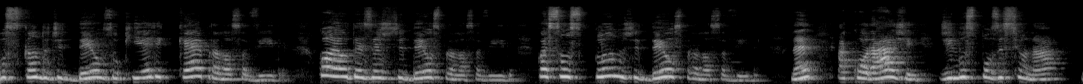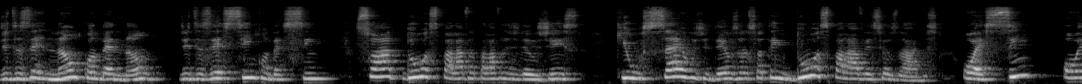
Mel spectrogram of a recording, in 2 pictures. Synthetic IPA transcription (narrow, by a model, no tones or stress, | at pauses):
buskɐ̃nd̪ʊd͡ʒɪd̪ewzʊkɪelɪkɛɾpɾɐnɔsɐvid̪ɐ | kwawɛʊd̪ezeʒʊd͡ʒɪd̪ewspɾɐnɔsɐvid̪ɐkwajsɐ̃w̃ʊsplɐ̃nʊzd͡ʒɪd̪ewspɾɐnɔsɐvid̪ɐ | nɛɐkoɾaʒẽj̃d͡ʒɪnʊspozisionaɾ | d͡ʒɪd͡ʒizeɾnɐ̃w̃kwɐ̃nd̪ʊɛnɐ̃w̃d͡ʒɪd͡ʒizeɾsĩkwɐ̃nd̪ʊɛsĩ | sɔad̪uɐspalavɾɐɐpalavɾɐd͡ʒɪd̪ewzd͡ʒis | kɪʊsɛɾvʊd͡ʒɪd̪ewzɛlɐsɔt̪ẽj̃d̪uɐspalavɾɐzẽj̃sewzlabjʊs | owɛsĩ | oɛ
